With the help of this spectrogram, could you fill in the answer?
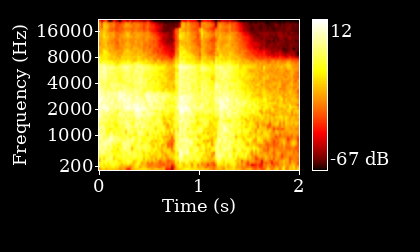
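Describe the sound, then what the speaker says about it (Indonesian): A group claps together on a spoken count during a group exercise at a training session, with a few distinct clap bursts landing close by over a steady background. "Tepuk 1, tepuk 2, tepuk 3. Tepuk 4."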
